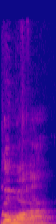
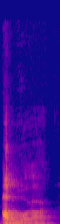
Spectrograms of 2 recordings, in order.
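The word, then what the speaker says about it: עמורה: From that we have Sodom and Gomorrah. It is of course Sodom and Amorah. Amorah is with an ayin, it's with a hard ayin, and that is then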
